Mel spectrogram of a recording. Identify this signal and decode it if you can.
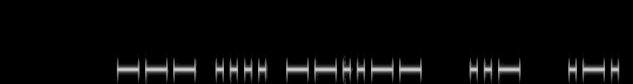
Morse code, heard as a keyed tone, about 17 wpm, 700 Hz. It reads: OH, U R
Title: Sentences from Top 500 Words and Abbreviations 17wpm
